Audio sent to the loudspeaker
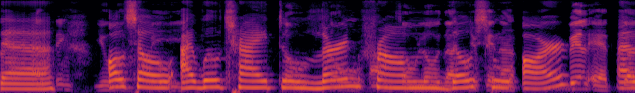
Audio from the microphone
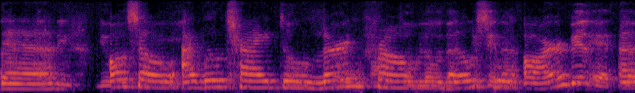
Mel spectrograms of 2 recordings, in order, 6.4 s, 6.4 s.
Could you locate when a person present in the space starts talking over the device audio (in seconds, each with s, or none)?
none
